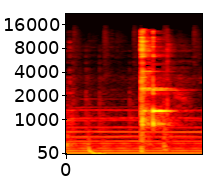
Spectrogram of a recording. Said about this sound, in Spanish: Bueno, mejor brindemos.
